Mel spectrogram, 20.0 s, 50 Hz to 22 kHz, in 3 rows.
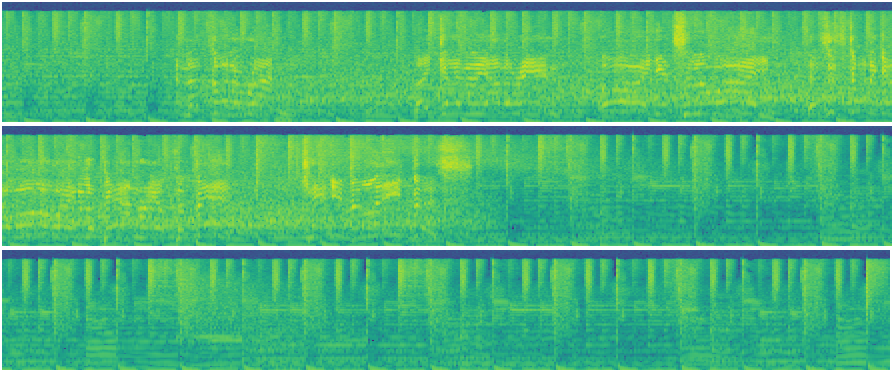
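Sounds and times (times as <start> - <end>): music with thudding beat: 0.1 - 20.0
stadium crowd cheering and shouting: 0.4 - 10.5.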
